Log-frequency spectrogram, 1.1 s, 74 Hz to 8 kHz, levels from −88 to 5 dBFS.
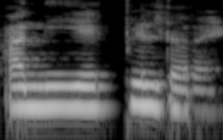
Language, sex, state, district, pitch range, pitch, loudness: Marathi, female, Maharashtra, Chandrapur, 210-225 Hz, 220 Hz, -26 LUFS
